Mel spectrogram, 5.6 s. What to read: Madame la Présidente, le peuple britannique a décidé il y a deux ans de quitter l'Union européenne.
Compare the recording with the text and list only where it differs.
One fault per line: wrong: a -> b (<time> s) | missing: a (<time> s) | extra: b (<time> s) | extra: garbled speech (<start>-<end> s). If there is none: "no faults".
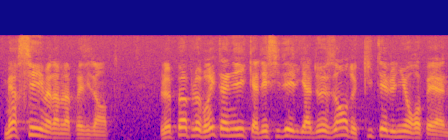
no faults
